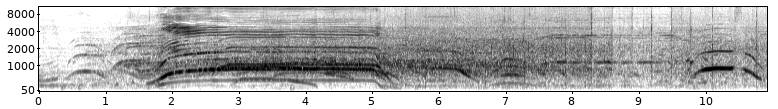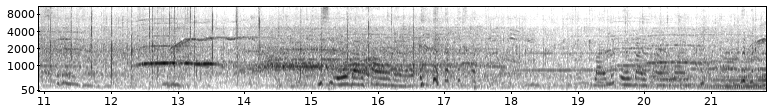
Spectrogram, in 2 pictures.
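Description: A large crowd cheers and sings along.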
